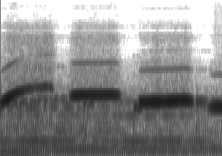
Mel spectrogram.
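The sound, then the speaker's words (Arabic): Someone whistles in a corridor leading to an elevator, heard from a basement during a night shift. A few clear, sustained notes open with a rising glide and sit over a steady low hum. “فجأة سمعت صوت تصفير قادم من الرواق المؤدي نحو المصعد.”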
